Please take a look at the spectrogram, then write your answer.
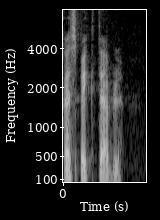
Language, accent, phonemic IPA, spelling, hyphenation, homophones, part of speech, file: French, France, /ʁɛs.pɛk.tabl/, respectable, res‧pec‧table, respectables, adjective, LL-Q150 (fra)-respectable.wav
- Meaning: respectable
